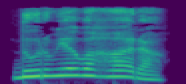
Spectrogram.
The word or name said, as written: ದುರ್ವ್ಯವಹಾರ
